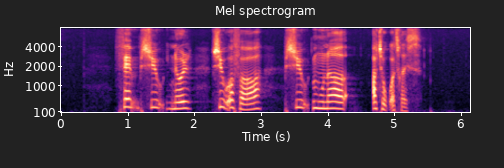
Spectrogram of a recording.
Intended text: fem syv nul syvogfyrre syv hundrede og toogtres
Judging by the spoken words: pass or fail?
pass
